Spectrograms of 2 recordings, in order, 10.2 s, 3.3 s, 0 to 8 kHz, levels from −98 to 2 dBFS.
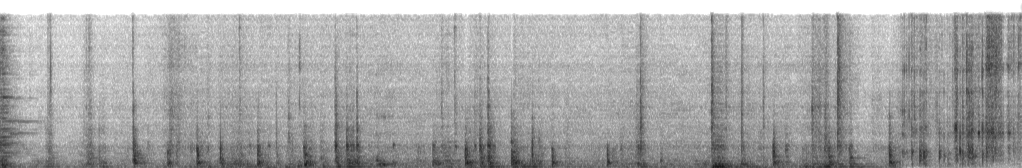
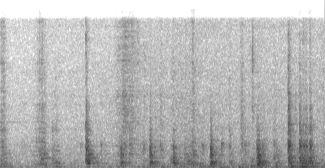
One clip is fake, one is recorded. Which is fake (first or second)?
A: first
